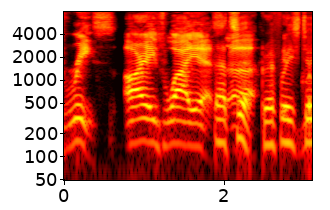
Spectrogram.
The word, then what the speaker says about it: Rhys: when you see him but not rice is pronounced rhys r-h-y-s that's it griffray's two rip reach jones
